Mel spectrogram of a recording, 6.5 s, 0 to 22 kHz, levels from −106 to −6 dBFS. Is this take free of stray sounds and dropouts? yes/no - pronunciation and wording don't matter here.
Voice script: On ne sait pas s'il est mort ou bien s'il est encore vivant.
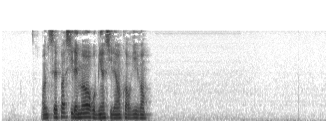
yes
